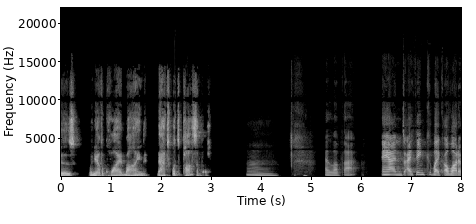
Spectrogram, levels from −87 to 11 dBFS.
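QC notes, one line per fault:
2.27 s, repeated buffer: the audio stream stalls for a moment and the same tiny slice of speech plays twice in a row, with a hard join where the repeat starts. The repeated piece fits a buffer of about 10 ms, so short that it doesn't register as a stutter; it comes across as a quick click or brief buzz. The playback fell behind, so the device replayed its last chunk instead of waiting, and roughly 10 ms of real audio goes missing there.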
